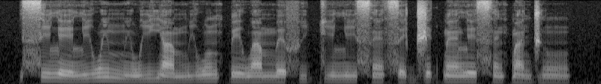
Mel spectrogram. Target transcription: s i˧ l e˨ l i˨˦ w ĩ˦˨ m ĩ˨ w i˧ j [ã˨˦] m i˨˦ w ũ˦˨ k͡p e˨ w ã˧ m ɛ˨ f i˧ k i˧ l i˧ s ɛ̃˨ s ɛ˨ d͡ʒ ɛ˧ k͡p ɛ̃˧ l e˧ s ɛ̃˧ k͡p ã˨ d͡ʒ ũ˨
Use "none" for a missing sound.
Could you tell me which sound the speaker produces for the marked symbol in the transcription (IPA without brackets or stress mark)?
ã˨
